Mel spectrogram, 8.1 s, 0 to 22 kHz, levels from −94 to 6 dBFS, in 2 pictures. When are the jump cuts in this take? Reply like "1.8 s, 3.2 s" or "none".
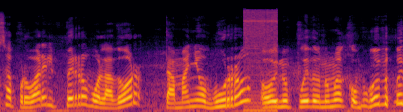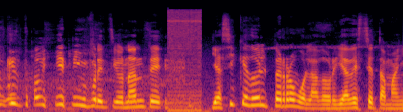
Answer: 2.6 s, 6.0 s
